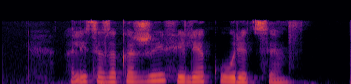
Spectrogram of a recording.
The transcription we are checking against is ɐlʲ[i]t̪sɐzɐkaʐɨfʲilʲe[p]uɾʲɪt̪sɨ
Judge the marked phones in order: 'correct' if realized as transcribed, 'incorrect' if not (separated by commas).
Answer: correct, incorrect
